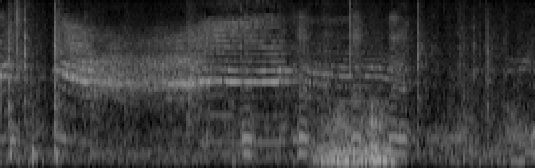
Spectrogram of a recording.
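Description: A long high-pitched squeal that falls slightly in pitch, lasting about two and a half seconds, as a dog chews a plush toy. A short low, rough sound comes near its end.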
